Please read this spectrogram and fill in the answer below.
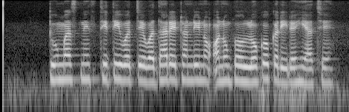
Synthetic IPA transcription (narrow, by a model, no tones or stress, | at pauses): d̪̥ʱuməsnist̪ʰit̪iʋətːʃeʋəd̪ʱaɾeʈʰəɳɖinoʔənubʱəʋlokokəɾiɾəɦjat͡ʃʰe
